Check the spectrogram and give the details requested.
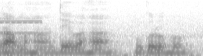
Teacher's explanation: इनका उच्चारण किंचित ह के सदृश किया जाता है और इसका भी प्रयोग स्वर के बाद ही होता है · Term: विसर्ग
